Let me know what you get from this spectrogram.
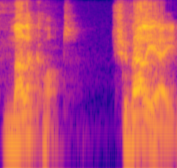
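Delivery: ordinary talk, nothing marked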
